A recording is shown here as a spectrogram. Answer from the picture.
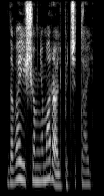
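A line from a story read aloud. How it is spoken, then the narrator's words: Hiss. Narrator (Russian): прошипела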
